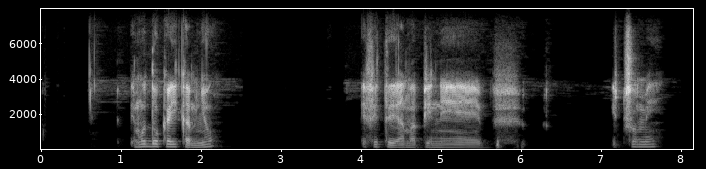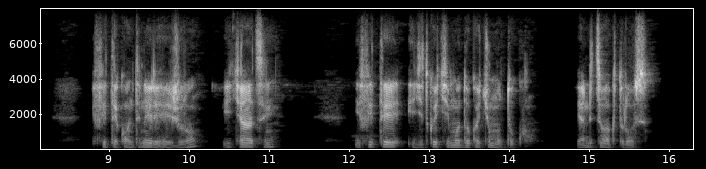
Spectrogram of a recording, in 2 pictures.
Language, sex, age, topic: Kinyarwanda, male, 25-35, government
